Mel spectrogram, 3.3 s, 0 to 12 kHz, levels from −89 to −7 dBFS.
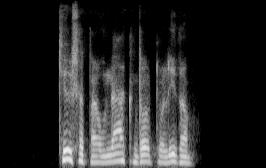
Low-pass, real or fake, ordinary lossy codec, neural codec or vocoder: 10.8 kHz; fake; Opus, 24 kbps; codec, 44.1 kHz, 2.6 kbps, DAC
